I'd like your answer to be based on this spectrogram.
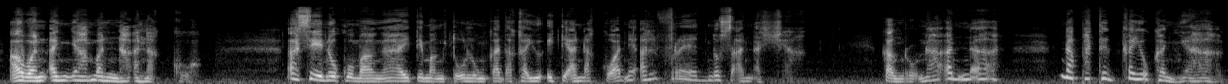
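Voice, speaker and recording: A woman with an Ilocano accent playing a tender, consoling older mother in a radio drama, with a husky voice. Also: low voice, expressive, unhurried, exaggerated voice.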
